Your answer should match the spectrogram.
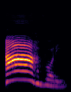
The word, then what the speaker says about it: árvore: Árvore. É o ar, não é? Árvore. É o ar. Então, na palavra árvore, o ar é pronunciado com mais força.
